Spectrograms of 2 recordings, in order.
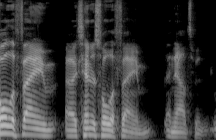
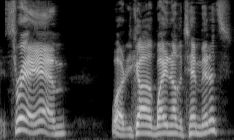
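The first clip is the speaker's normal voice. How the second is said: loud, high-pitched disbelief; raised, scoffing challenge; mock incredulity; 5 semitones higher, 6 dB louder than usual. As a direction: throw the complaint back incredulously. Throws complaint back in disbelief.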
